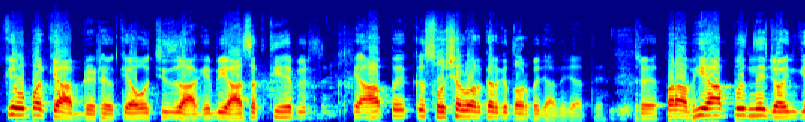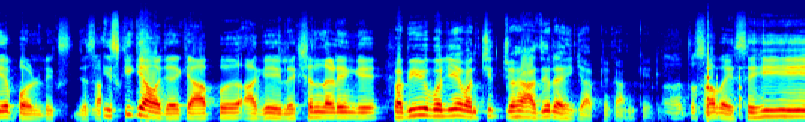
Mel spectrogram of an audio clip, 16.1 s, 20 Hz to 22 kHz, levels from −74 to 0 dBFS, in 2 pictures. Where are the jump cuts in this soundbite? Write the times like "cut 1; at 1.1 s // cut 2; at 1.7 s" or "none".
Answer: cut 1; at 3.4 s // cut 2; at 6.3 s // cut 3; at 9.0 s // cut 4; at 11.9 s

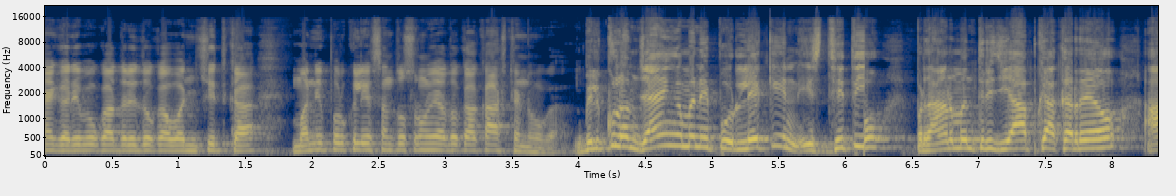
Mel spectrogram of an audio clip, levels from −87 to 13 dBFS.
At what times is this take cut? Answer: cut 1; at 6.1 s

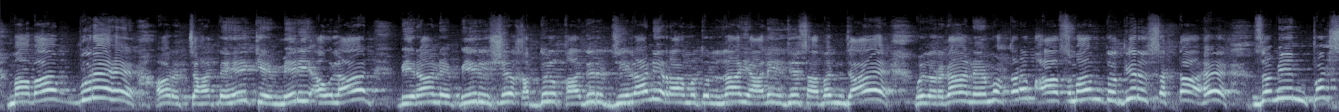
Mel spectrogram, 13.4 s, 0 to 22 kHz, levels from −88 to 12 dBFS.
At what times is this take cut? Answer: none

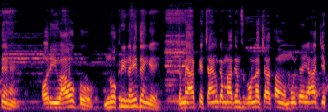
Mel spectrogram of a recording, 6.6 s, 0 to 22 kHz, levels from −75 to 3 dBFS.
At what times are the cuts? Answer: none

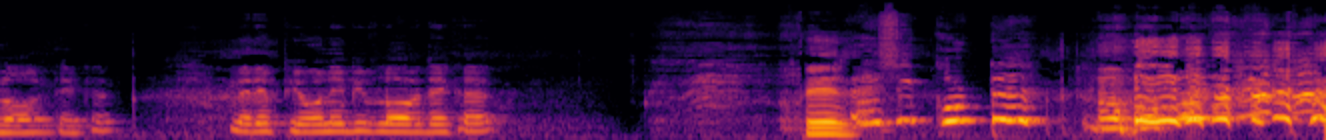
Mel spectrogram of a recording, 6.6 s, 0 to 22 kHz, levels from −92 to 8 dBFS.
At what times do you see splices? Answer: none

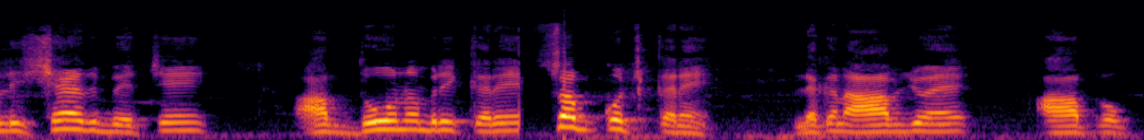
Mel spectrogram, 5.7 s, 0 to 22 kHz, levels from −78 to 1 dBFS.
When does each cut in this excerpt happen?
cut 1; at 2.7 s

